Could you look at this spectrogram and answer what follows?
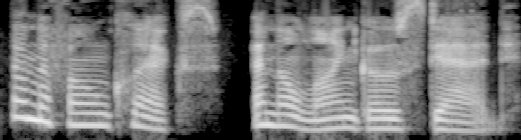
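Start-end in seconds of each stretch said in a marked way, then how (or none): none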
